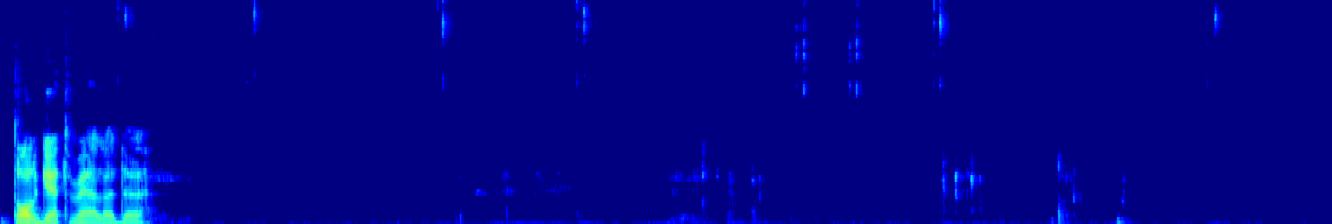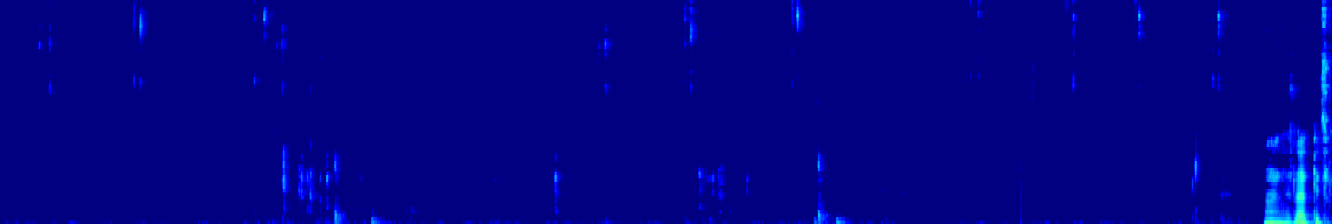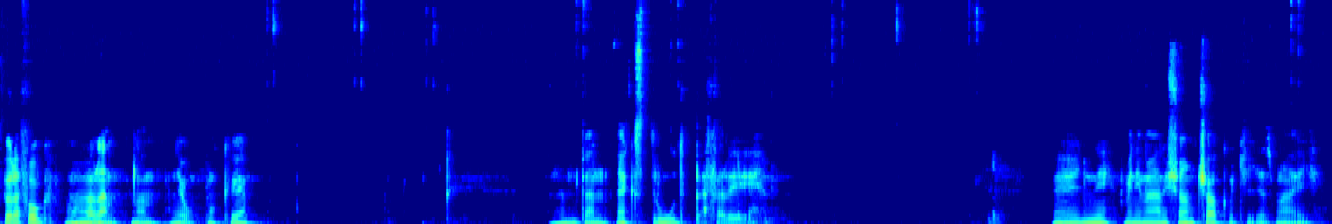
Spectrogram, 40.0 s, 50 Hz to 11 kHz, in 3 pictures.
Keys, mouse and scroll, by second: 0.0-0.9 scroll down 1, 1.1 click, 7.6 scroll up 1, 7.9 right click, 9.3 click, 9.6 F3, 10.5-12.0 middle drag, 12.0 click, 13.6 right click, 14.6 click, 16.0 right click, 16.3 F3, 16.6 middle click, 17.3 F3, 18.1 1, 19.2 right click, 20.1 click, 20.4 F3, 21.2 click, 21.4 middle click, 21.7-22.2 scroll down 1, 22.9 click, 26.0 F4, 26.4-26.7 scroll down 1, 26.8-28.3 alt+middle drag, 28.3 F4, 28.5-29.3 scroll up 1, 30.5 scroll up 1, 30.9 click, 33.3 right click, 34.0 middle click, 34.9 right click, 35.1 click, 36.6-38.1 alt+middle drag, 38.1 ctrl+z, 39.5 click.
